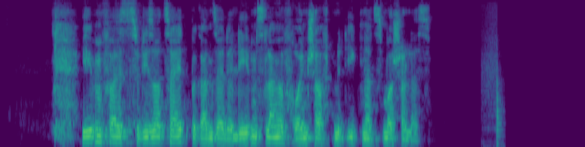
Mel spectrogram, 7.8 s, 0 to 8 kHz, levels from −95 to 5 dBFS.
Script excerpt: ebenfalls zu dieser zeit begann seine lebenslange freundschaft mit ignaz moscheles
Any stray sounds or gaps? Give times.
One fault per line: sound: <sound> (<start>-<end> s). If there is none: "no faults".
sound: thud (6.4-6.8 s)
